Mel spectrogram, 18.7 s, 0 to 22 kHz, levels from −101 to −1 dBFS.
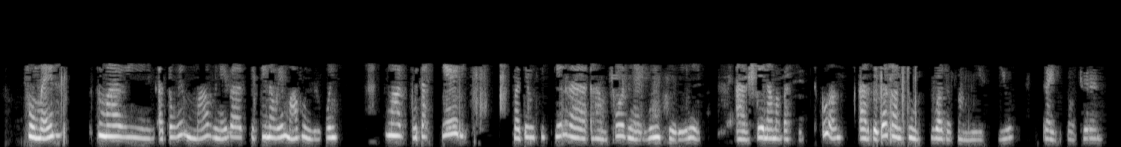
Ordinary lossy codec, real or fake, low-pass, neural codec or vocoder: MP3, 16 kbps; real; 3.6 kHz; none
